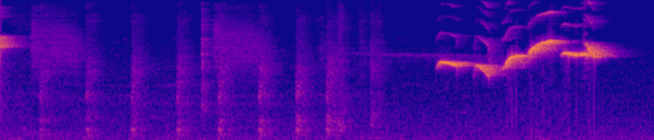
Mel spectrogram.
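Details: Oriental magpie-robin, kacer, heard first as faint ticking and soft clicks, then a loud rich run of slurred, rising whistles lasting about two seconds.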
